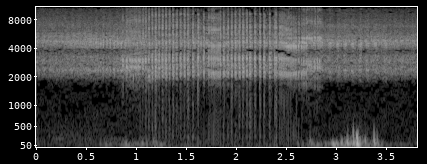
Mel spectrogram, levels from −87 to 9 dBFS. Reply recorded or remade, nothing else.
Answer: recorded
